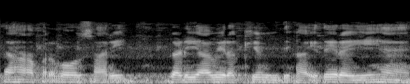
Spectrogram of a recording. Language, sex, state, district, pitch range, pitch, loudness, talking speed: Hindi, male, Haryana, Rohtak, 105-110 Hz, 110 Hz, -14 LUFS, 175 wpm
